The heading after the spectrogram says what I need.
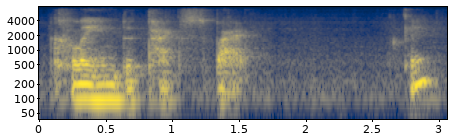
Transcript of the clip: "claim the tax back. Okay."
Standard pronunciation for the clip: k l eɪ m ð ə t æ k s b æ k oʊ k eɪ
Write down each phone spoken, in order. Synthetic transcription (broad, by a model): k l eɪ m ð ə t æ k s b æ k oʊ k eɪ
